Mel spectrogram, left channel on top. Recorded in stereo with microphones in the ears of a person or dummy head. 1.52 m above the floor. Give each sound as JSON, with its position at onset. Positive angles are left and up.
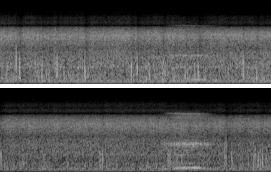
{"t": 1.6, "sound": "a gasp", "side_deg": -65, "distance_m": 0.7}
